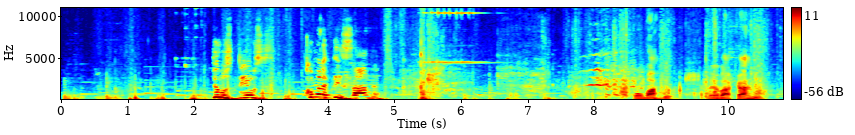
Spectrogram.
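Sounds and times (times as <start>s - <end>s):
horse hooves clopping on hard ground: 0.0s - 10.8s
speech: 2.3s - 5.0s, 8.6s - 10.7s
horse whinnying: 6.9s - 8.8s.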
